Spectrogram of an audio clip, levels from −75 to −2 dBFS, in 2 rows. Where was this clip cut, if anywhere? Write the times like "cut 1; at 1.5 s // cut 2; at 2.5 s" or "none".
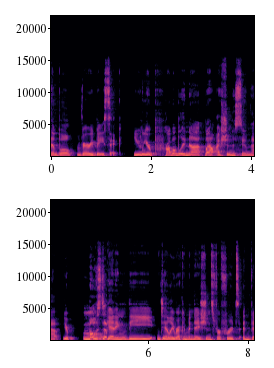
cut 1; at 1.8 s // cut 2; at 4.2 s // cut 3; at 4.6 s // cut 4; at 5.2 s // cut 5; at 6.1 s

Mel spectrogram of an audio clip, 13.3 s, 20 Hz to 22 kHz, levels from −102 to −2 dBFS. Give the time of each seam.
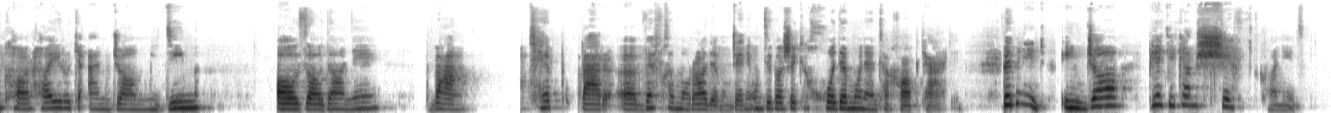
cut 1; at 5.2 s // cut 2; at 5.8 s // cut 3; at 7.3 s // cut 4; at 7.6 s // cut 5; at 10.0 s // cut 6; at 10.5 s

